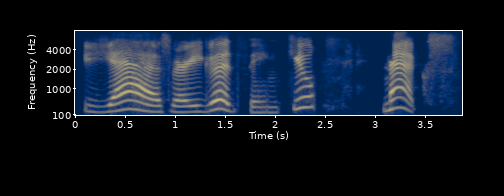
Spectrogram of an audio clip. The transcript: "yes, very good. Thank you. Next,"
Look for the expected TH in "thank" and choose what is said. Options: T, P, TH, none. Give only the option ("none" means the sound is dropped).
TH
